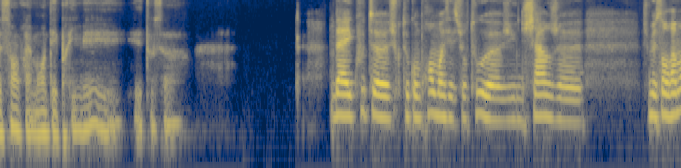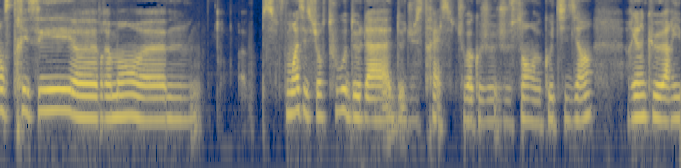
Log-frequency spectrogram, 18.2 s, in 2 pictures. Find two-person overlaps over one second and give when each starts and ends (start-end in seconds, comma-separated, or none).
none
